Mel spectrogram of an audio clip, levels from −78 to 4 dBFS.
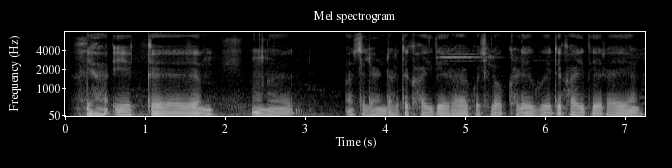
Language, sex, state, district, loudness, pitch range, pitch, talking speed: Hindi, male, Uttar Pradesh, Deoria, -29 LUFS, 80-85 Hz, 80 Hz, 155 wpm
